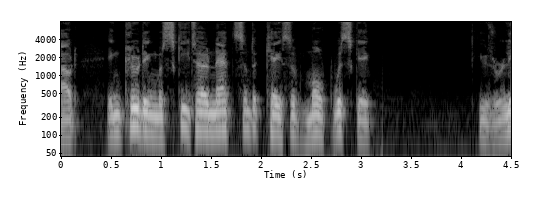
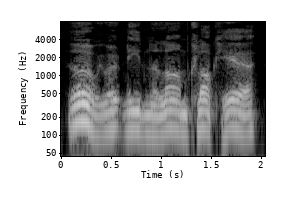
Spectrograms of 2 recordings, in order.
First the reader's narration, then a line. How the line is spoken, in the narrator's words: he groaned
